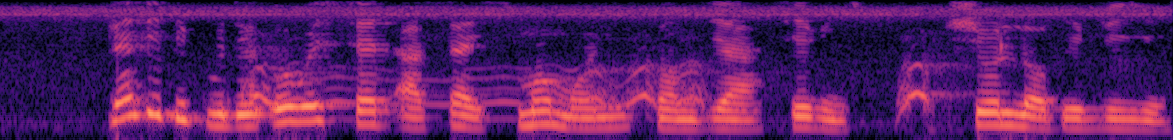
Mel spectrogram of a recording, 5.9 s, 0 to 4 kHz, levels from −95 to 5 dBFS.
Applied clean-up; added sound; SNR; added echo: none; Bark / Cricket; 15 dB; none.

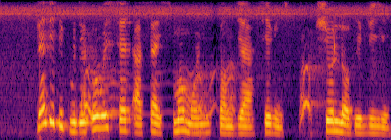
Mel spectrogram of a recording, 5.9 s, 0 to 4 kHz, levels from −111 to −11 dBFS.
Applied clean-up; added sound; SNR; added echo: neural mask model RNNoise.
